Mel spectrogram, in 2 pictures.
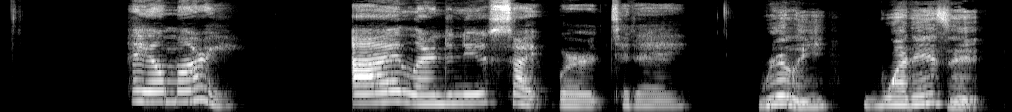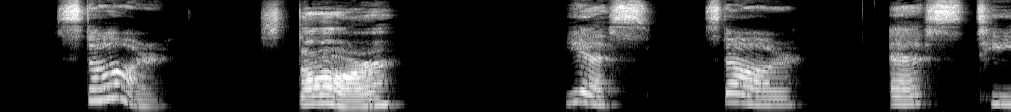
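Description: A child-like voice speaks with animation, close to a microphone.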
